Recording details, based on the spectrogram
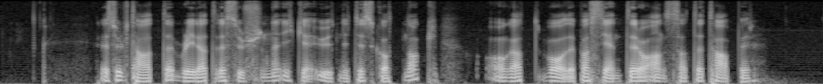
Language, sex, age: Norwegian, male, 38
